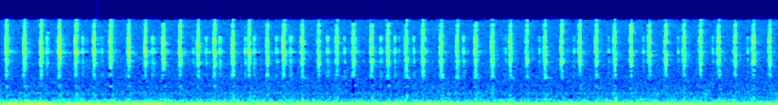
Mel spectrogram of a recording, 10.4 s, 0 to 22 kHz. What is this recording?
As requested: here is a test of some small condenser microphones.
For the test I used a Sony PCM-D50 recorder with the setting of 6 (only on the Soundman OKM II studio classic microphones was the setting on 7) and an egg timer, 15cm away from the microphones. These were spaced 90° from the timer (except the inside microphones of the Sony PCM-D50, which I had on the 90° setting.
Apart from the inside microphones of the the Sony PCM-D50 I used the AEVOX IM microphones and the Soundman OKM Studio classic, both of them binaural microphones, the Primo EM172 microphone capsuales and the Shure WL183 microphones.
Please check the title of the track, which one was used.
PKM-Studio, test, microphone, timer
